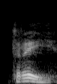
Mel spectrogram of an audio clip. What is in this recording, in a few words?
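"trei", Proto-Indo-European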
